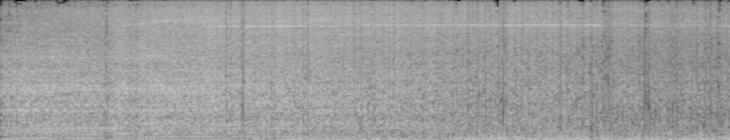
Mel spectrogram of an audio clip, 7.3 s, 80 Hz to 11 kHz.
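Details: 12-valve diesel after fuel plate mod, driving with the intercooler boot popped off; deep heavy drone under throttle with no turbo whistle and sluggish pull, a boost leak.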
